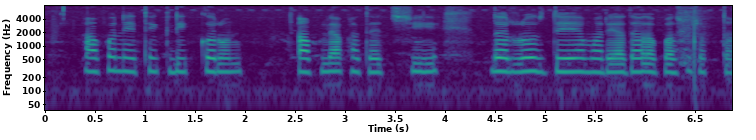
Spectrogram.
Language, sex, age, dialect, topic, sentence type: Marathi, female, 18-24, Varhadi, banking, statement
